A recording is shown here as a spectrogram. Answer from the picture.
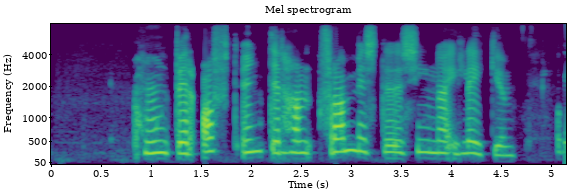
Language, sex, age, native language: Icelandic, female, 15, Icelandic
